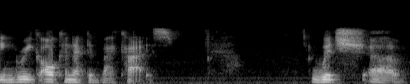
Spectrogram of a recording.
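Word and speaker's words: καί: When you have these two together, it makes a long i sound as inle. And a fairly important word and a very common word in Greek that ha that has this dip thong in it is kai.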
